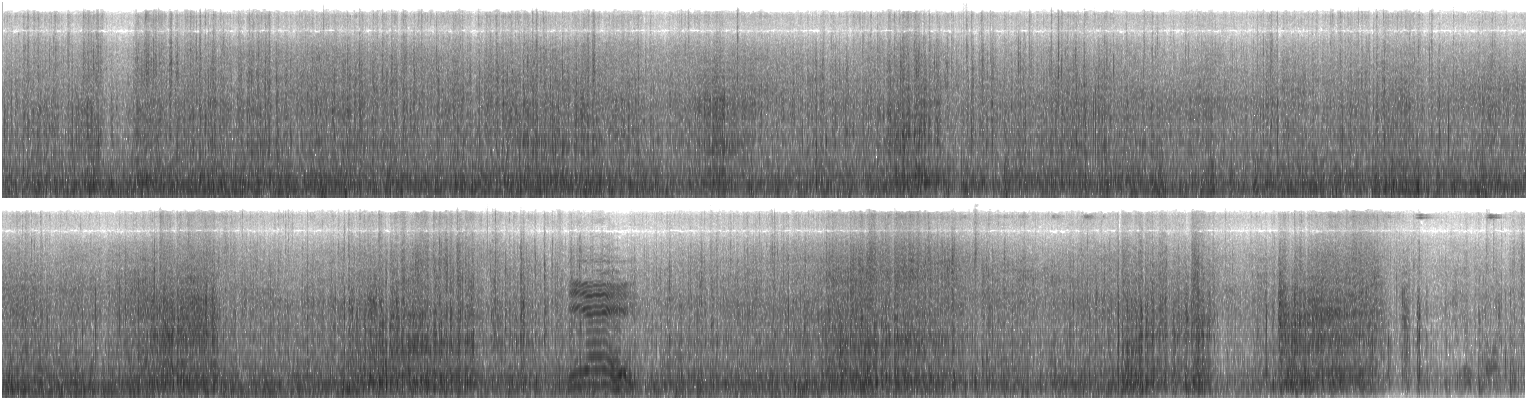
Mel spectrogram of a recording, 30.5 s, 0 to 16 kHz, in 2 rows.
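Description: Wind rushing hard over an action camera's microphone on an e-mountain bike in a fast descent, with tyre noise beneath it. A brief wavering high squeal comes about 21 seconds in, and the rush eases near the end.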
